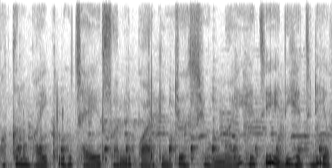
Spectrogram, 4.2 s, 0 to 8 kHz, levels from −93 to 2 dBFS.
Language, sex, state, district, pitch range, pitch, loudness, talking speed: Telugu, female, Andhra Pradesh, Manyam, 190-235 Hz, 210 Hz, -16 LUFS, 145 wpm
